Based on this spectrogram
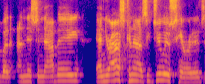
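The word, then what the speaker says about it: Anishinaabe: i don't want to pronounce it wrong but anishinabe and your ashkenazi jewish heritage and flint influenced you in filmmaking and the projects you pursue well um uh and it is anishnabe that's good it's ojibwe um up here too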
